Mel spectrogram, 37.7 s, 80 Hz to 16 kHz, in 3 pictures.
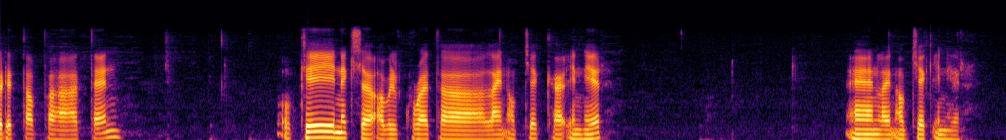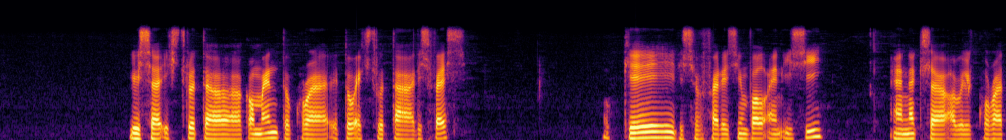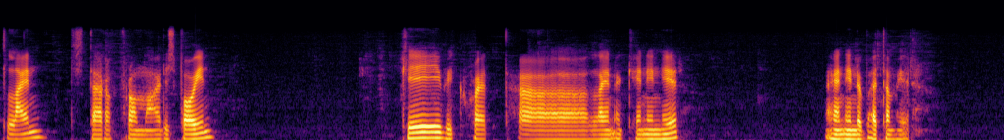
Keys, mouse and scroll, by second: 1.8 typing, 2.9 Return, 4.4 scroll up 1, 5.7 click, 22.6 middle click, 25.5 click, 26.2-26.5 scroll down 1, 26.5-27.5 scroll up 1, 27.5 click, 29.5 scroll down 1, 29.7 scroll up 1, 29.9-31.3 scroll down 1, 31.8 middle click, 33.1 click, 34.5 middle click, 35.6-35.9 scroll down 1, 36.6-37.7 scroll up 1.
